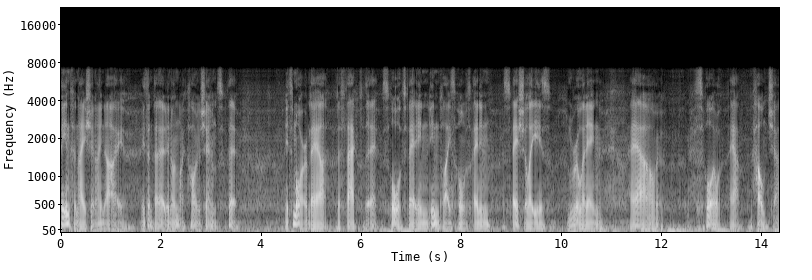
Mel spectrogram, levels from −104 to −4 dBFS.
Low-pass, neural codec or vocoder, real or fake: 7.2 kHz; autoencoder, 22.05 kHz, a latent of 192 numbers a frame, VITS, trained on many speakers; fake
